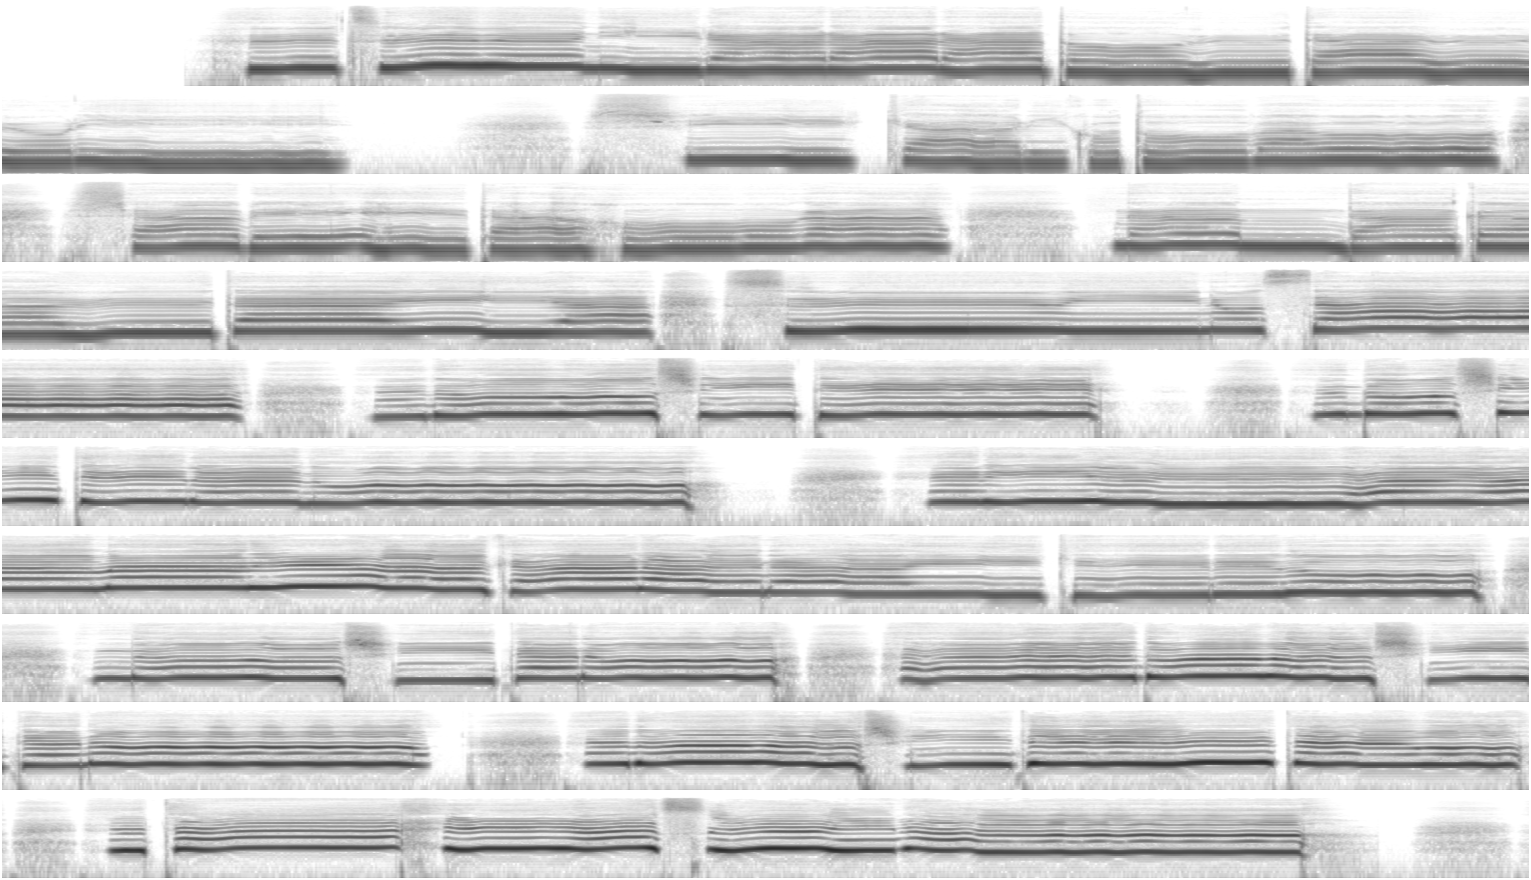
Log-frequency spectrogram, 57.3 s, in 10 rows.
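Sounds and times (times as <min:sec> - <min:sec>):
vocals: 0:00.7 - 0:57.2.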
